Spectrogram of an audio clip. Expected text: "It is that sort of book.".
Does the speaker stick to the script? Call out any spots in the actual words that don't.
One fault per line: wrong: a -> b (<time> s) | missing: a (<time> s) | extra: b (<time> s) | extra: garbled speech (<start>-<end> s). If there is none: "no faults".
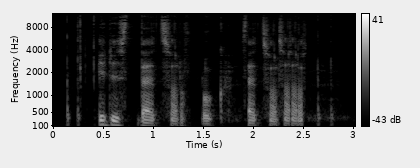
extra: garbled speech (1.9-2.5 s)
